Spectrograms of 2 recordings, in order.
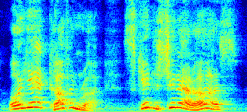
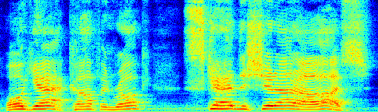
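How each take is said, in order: First: Higher, pushier Boston tough guy; hammed-up Boston bravado; Mark Wahlberg impression. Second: Lightly imitated Boston-New York accent, slow on the second line; a hint of a Boston tough guy; mock Boston accent. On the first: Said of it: "I would love Mark Wahlberg to play this role". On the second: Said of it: "I don't know what accent he's trying to do".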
